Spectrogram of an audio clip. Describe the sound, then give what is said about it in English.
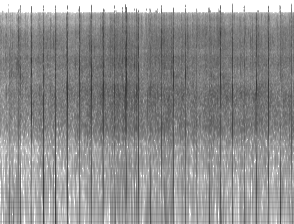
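A group claps together in praise, as a way of rejoicing, in a steady, even rhythm, about four crisp claps per second, continuing without pause. No one speaks. “It means to clap. Let's all try that.”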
